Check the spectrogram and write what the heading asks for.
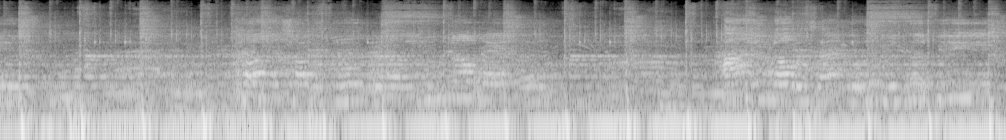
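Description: Live hip-hop concert music heard from within the audience: a heavy bass beat through a large outdoor sound system, with vocals over it, continuous throughout.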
